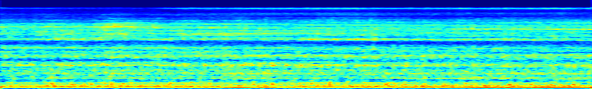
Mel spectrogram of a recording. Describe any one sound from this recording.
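Earth and rocks scrape and crumble under a bulldozer blade.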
